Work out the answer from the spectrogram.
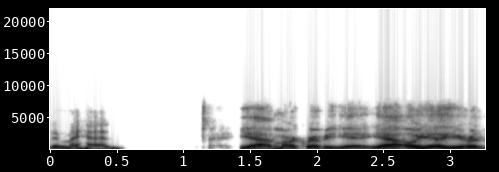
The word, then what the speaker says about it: Rebillet: McRiblet, it's back, guys. No, it's Rebillet. Rebillet. Oh, that sounds so much fancier than it sounded in my head. Yeah, Marc Rebillet.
